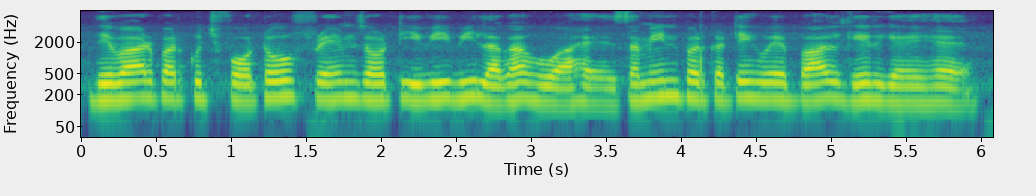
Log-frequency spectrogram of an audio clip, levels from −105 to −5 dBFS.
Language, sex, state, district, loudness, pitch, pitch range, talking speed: Hindi, male, Manipur, Imphal West, -17 LUFS, 165 Hz, 155-175 Hz, 185 wpm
